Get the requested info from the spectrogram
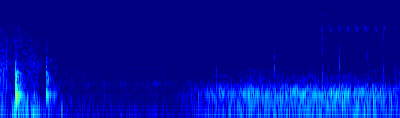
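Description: A small bird gives a quick series of about eight high chirps near the end, over a faint low steady rumble. Two sharp thumps come in the first second.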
